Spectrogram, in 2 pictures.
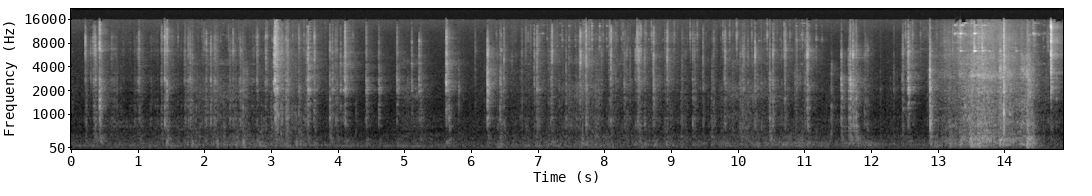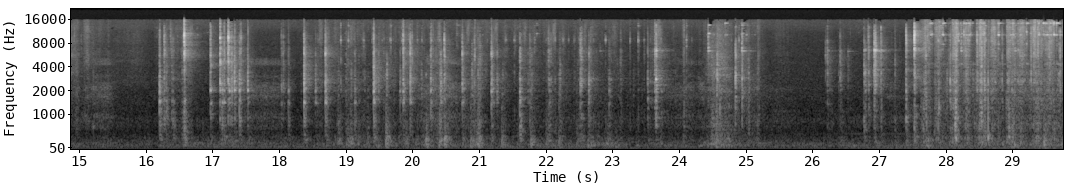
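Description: Small metal clicks and clinks of a nut driver tightening nuts onto bolts through a folding stool's steel leg frame. About 13 seconds in there is a louder scraping and knocking as the stool is turned over on the table, and near the end a run of fast clicking.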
